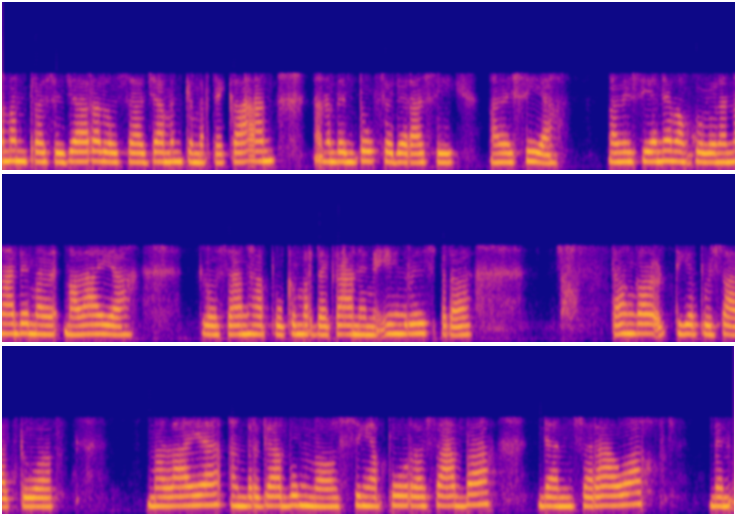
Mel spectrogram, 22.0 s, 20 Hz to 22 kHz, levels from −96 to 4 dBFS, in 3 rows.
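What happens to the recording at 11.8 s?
At 11.8 s the speech is still passing through a G.729 codec that runs the whole clip, with a sound that fits its 8 kbit/s rate. It rebuilds each 10 ms frame from a vocal tract filter and a few pulses, so nothing above 4 kHz survives and the speech sounds plainly rough, dull and synthetic.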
